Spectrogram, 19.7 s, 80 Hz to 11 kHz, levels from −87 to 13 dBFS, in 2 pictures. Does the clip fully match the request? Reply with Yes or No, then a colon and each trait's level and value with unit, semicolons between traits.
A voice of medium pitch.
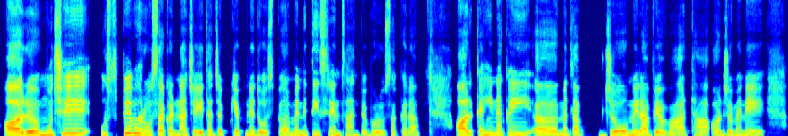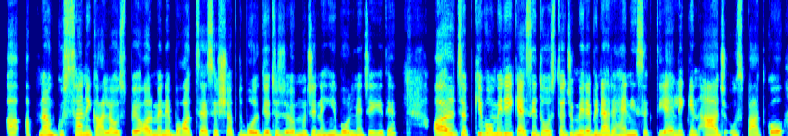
No: very high, 260 Hz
